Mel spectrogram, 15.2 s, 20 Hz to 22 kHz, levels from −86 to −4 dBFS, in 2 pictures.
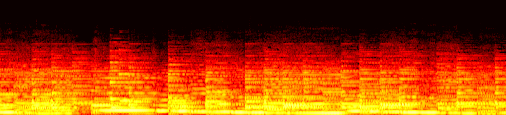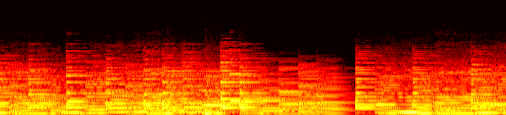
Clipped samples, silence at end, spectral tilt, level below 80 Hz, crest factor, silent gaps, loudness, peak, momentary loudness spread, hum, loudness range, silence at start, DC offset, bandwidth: under 0.1%; 0 s; -11 dB/octave; -44 dBFS; 16 dB; none; -21 LUFS; -4 dBFS; 8 LU; none; 6 LU; 0 s; under 0.1%; 5.2 kHz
